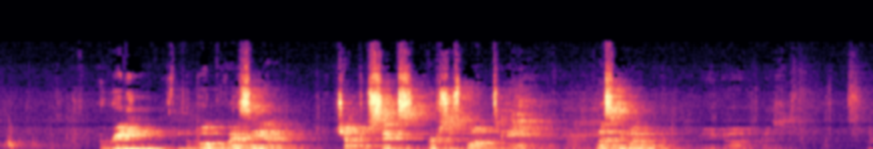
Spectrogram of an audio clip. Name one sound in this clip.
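A young man speaks into a microphone, heard through loudspeakers in a large echoing hall.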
